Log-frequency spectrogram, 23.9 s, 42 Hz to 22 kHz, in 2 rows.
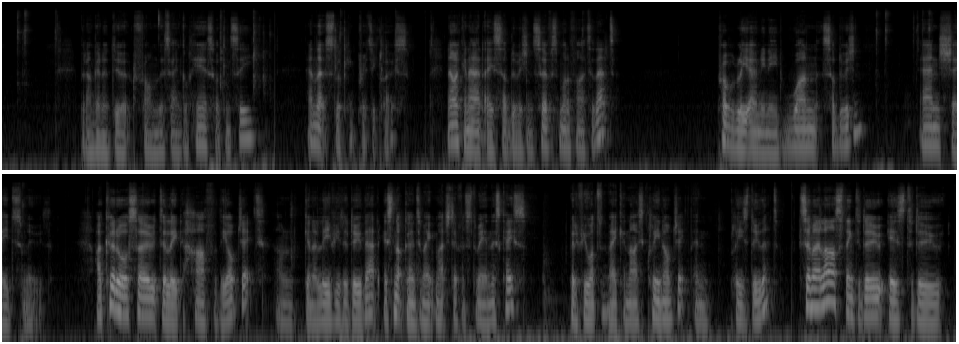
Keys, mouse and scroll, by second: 0.4 right click, 0.8-2.9 middle drag, 2.9 s, 3.3-7.5 middle drag, 4.6-5.0 scroll up 2, 7.5-11.7 drag, 11.7 right click, 12.3-23.8 middle drag, 12.7 Tab, 12.8-14.3 scroll up 2, 14.3-15.6 scroll up 1, 15.6 Tab, 17.5-18.0 scroll down 2, 19.4-23.8 scroll down 2.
